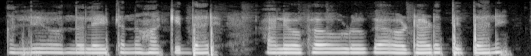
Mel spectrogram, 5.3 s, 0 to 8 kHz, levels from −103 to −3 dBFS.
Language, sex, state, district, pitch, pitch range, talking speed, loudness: Kannada, female, Karnataka, Belgaum, 200 Hz, 195-205 Hz, 90 wpm, -20 LUFS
